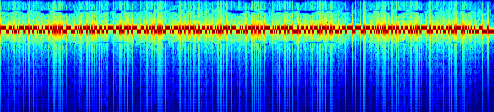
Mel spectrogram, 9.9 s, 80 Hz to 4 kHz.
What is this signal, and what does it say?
RTTY, about 45.45 baud. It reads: THE HARBOR WITH ONLY HALF OF ITS MAIN BATTERY INSTALLED.
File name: fsk170 / USS-Massachusetts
